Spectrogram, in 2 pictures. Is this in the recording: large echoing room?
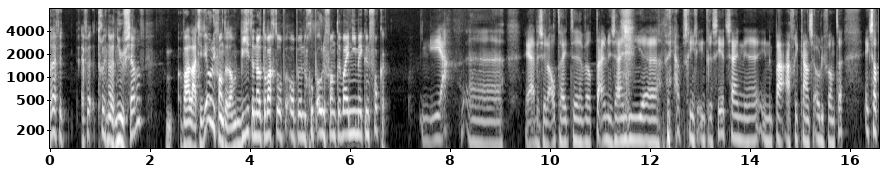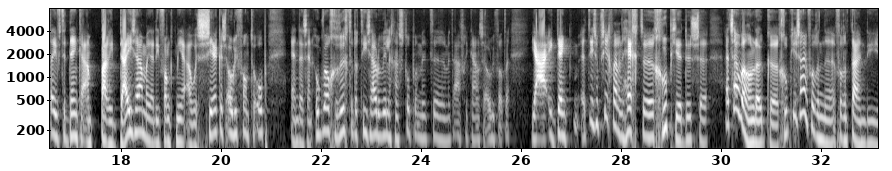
no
